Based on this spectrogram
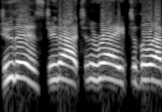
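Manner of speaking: high, yelled mock shouting, one after another. Retelling a first canoe trip with dad in the back, imitating him yelling. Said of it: "he's like yelling at me".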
